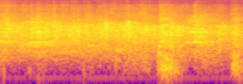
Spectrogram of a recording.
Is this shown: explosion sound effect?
no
